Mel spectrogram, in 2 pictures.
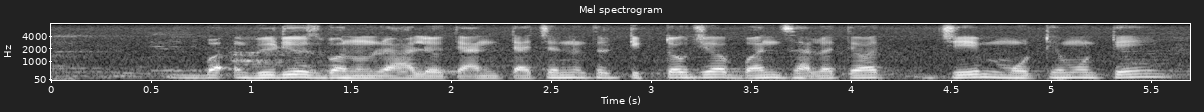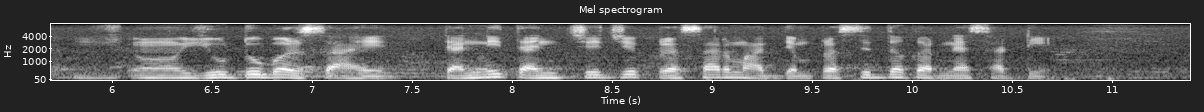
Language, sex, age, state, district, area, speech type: Marathi, male, 18-30, Maharashtra, Wardha, urban, spontaneous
